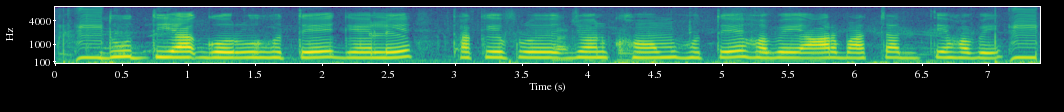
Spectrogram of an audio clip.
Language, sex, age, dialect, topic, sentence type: Bengali, female, 18-24, Western, agriculture, statement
